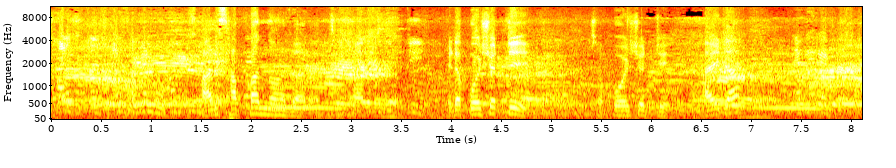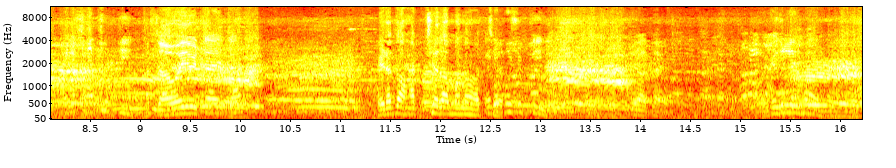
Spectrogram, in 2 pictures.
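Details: Lowing from Sahiwal bull calves offered for sale in Kushtia on Friday 9 June: several overlapping moos, some rising and falling, mixed with steady human chatter and crowd noise.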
